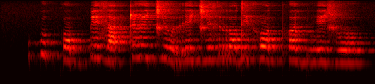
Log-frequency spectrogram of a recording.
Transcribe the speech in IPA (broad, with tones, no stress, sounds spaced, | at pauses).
ɓ o˦ b k ɔ˨ b ɓ e˦ z a˨ x ʈ ɘ˦ e̯ d͡ʑ ɘ˦˨ o̯ r e˦ d͡ʑ ɘ˦ z r ɔ˦ d e˦ x ɔ˦ d pʰ ʌ˦ l bʱ e˦ ʑ o˦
